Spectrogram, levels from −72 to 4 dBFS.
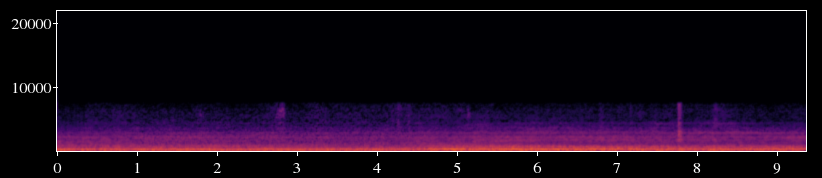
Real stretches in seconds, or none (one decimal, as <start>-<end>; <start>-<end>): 1.0-4.4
